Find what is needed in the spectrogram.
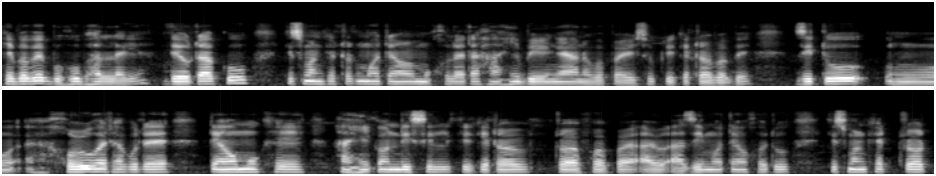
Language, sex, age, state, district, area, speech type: Assamese, male, 18-30, Assam, Charaideo, urban, spontaneous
